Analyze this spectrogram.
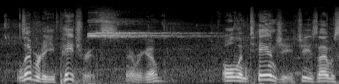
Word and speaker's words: Olentangy: ol and Tangi Liberty Patriots there we go ol and Tangi geez I was saying it wrong the whole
